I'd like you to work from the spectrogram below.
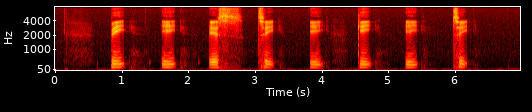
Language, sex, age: Danish, male, 69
